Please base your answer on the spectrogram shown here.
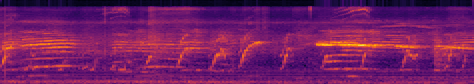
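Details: Guinea pigs heard in the early morning, giving a run of high, harmonic squeaks and whines, short rising and falling notes packed closely, with one louder sustained squeal near the end over a low background hum.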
